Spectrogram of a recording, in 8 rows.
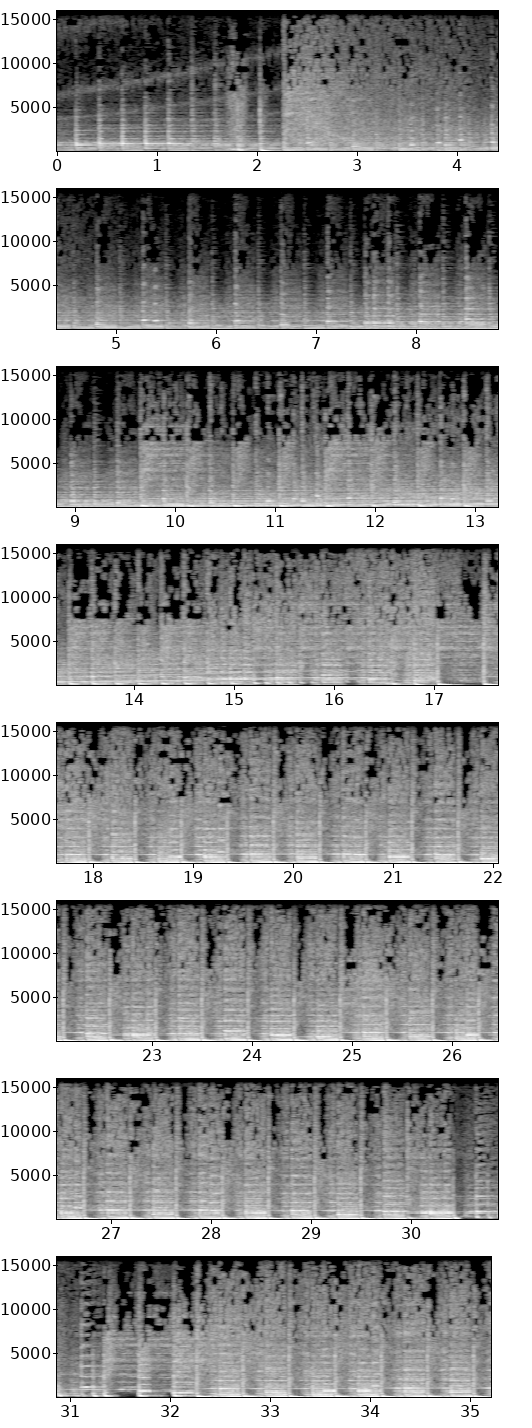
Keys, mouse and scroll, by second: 0.9 click, 6.0 Return, 9.6-11.1 drag, 19.1 click, 24.8 Return, 29.6 click.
